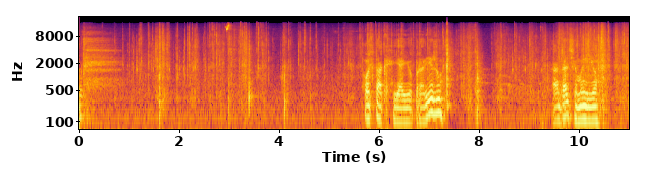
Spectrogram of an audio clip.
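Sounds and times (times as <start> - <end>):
plastic mailer bag crinkling: 0.8 - 11.0.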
